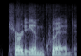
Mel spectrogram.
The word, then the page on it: tertium quid: American English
